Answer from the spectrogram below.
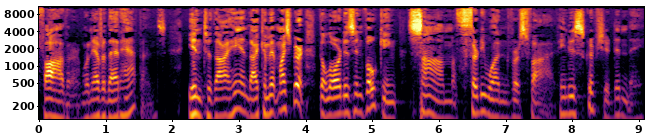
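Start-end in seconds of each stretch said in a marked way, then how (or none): none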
